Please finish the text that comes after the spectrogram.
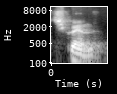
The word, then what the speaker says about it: scrim: scream or scream i'm not quite sure the pronunciation of it scripts s-r-s-e-r-e-m scrim okay um and i believe you mentioned that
